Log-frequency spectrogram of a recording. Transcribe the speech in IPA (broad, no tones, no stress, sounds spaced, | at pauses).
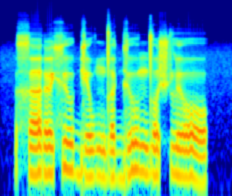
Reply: x ɜ ɾ ø xʲ u ɡʲ ɘ w n d ə ɡʲ u n d o ʃ lʲ o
